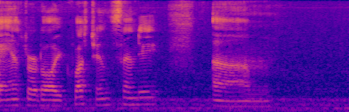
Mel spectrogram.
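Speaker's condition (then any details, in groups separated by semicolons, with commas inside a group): Friedreich's ataxia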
